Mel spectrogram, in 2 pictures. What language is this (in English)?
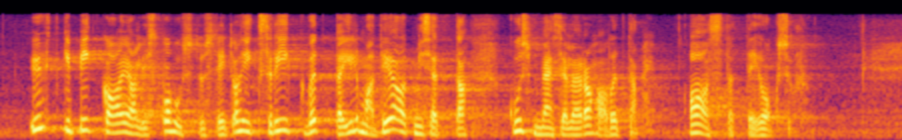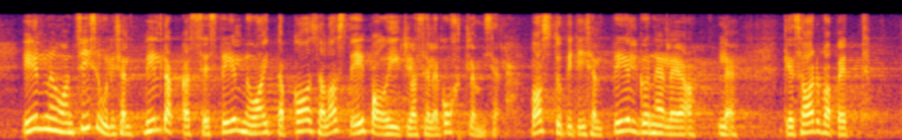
Estonian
